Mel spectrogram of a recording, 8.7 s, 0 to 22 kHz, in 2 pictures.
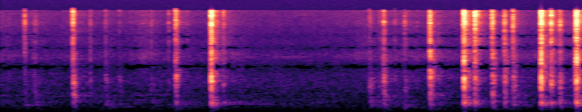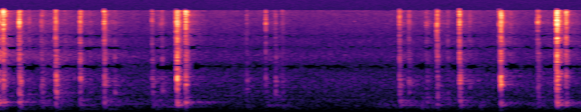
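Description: Bare fingertips of both hands type fast on a dark grey plastic laptop keyboard with low-profile chiclet keys built into the laptop body. Quiet, short, dry key taps come in irregular bursts with brief pauses, each tap a soft click with a light thud around 240 Hz and a bright edge.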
